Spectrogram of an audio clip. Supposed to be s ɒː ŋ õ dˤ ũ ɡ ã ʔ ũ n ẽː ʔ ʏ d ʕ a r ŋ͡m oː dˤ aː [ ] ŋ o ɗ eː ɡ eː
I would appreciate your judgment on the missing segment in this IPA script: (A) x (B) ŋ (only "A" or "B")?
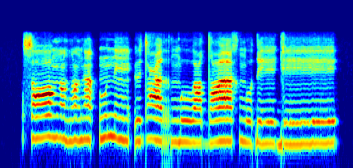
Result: A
